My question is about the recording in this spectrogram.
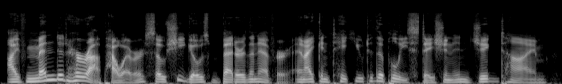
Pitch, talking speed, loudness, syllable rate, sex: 115 Hz, 245 wpm, -23 LUFS, 6.0 syllables/s, male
